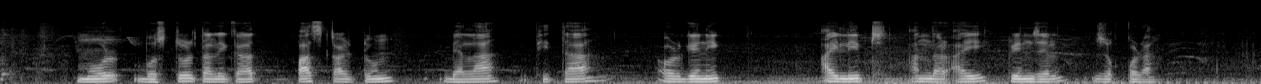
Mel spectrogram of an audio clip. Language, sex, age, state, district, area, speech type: Assamese, male, 30-45, Assam, Barpeta, rural, read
